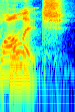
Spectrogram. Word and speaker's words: William Sawalich: So, our guest is going to be William Sawalich. Did I I mess that up? Did I? William Sawalich. How do you pronounce it? Sawalich. That was good. You said it right the first time.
